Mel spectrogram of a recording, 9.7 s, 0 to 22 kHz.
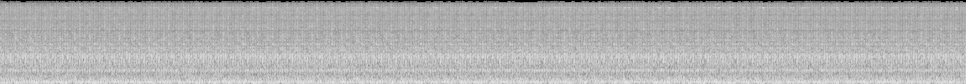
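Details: Engine idling with a steady dry uneven rattle about three beats a second, from the Kinugawa CT26 turbo, along with white smoke; turbo failure suspected. Cause suspected, not confirmed.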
